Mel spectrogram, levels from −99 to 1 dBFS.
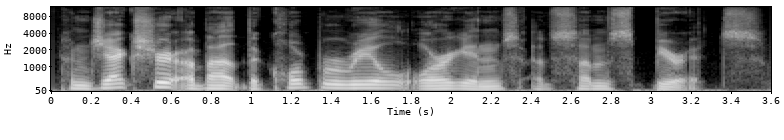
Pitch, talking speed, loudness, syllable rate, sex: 120 Hz, 135 wpm, -17 LUFS, 4.6 syllables/s, male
